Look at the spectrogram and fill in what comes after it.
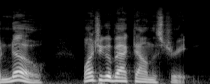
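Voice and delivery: fake, overly sweet politeness. Answering a neighbor who asks what's going on, retelling a really nice tone. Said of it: "I say it like in a really nice way".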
